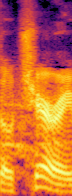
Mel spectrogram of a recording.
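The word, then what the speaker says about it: Otchere: O'Cherry, well, now they pronounced O'Cherry, but I'm going to stick with O'Cheers.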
